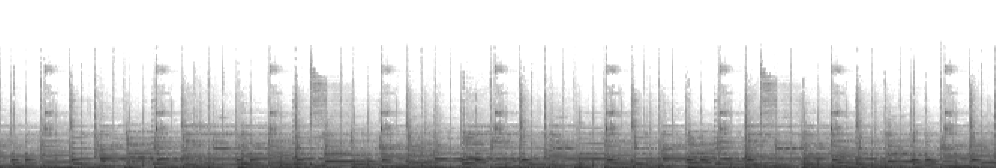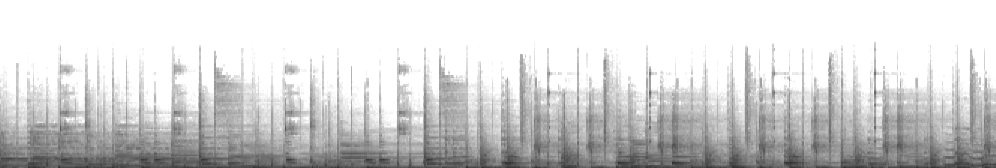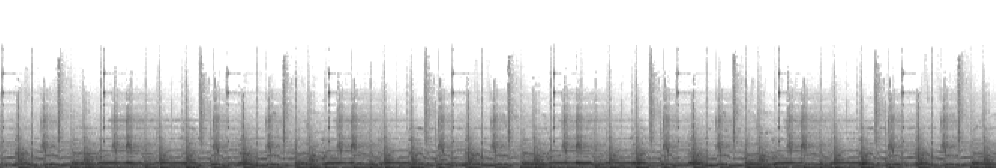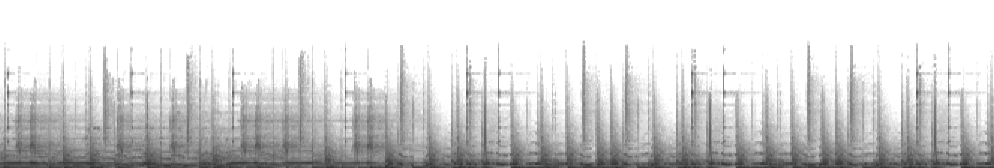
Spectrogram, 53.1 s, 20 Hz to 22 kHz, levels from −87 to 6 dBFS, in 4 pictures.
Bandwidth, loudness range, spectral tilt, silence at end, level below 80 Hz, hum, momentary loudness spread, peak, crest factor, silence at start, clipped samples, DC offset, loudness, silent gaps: 15 kHz; 2 LU; -6 dB/octave; 0 s; -28 dBFS; none; 4 LU; -2 dBFS; 16 dB; 0 s; under 0.1%; under 0.1%; -18 LUFS; none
